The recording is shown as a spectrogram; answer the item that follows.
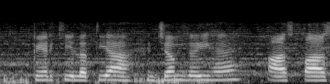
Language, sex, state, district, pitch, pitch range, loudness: Hindi, male, Bihar, West Champaran, 200 Hz, 190-205 Hz, -16 LUFS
